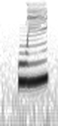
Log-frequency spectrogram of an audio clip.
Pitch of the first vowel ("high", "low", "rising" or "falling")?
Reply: rising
